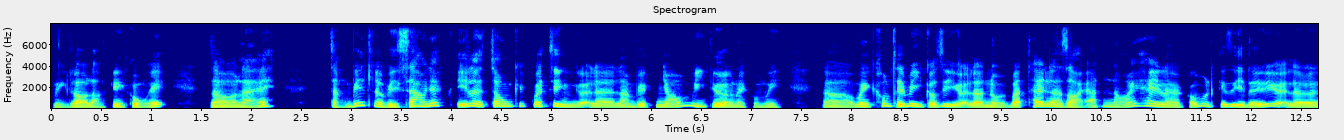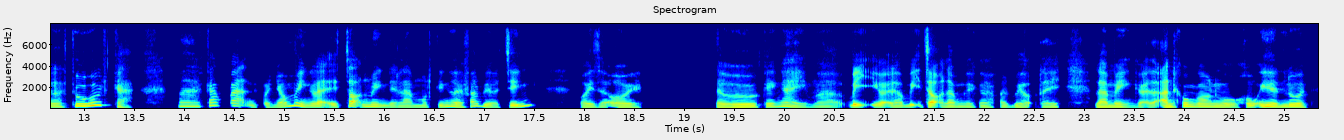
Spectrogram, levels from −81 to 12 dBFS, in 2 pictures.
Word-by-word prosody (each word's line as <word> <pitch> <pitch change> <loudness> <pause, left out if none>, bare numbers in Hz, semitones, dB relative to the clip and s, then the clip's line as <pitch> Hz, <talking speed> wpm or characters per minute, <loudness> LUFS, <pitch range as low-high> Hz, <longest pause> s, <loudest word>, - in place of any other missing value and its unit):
mình 90 +1 -8
lo 105 0 +4
lắng 100 0 -2
kinh 155 -2 +1
khủng - - +2
ấy, - - +1 0.4
do 150 +1 +2
là 125 -4 0
ấy 190 +7 +2 0.6
chẳng 140 +1 -3
biết 260 - 0
là 175 - +5
vì 135 -3 +1
sao 205 +8 +2
nhá, 255 - +5 0.2
ý 170 +3 +4
là 215 -3 +3
trong 210 -1 +1
cái 220 -1 -9
quá 195 -1 +3
trình, 175 -9 +2
gọi 160 - +1
là, 150 -1 +1
làm 155 +1 -1
việc 155 -2 +1
nhóm 165 +11 0
bình 190 -6 0
thường 150 -3 +4
này 145 -1 -3
của 105 - -9
mình, 120 +3 -5 0.4
ờ, 145 -1 -2
mình 165 0 +2
không 225 +7 -1
thấy 195 -2 +5
mình 205 -5 +3
có 160 - +4
gì, 180 -3 +2
gọi 155 - +2
là, 140 0 +5
nổi 135 -8 0
bật 150 +1 +4
hay 195 0 +5
là 185 -4 +3
giỏi 145 -8 +1
ăn 165 - -4
nói 175 +3 -2
hay 235 -4 0
là 150 -5 +1
có 155 - -1
một 205 -2 -4
cái 175 - +2
gì 165 -5 +5
đấy, 150 +9 +3
gọi - - 0
là, 145 +2 +2
thu 215 0 +4
hút 295 +5 +5
cả, - - -5 0.4
mà 180 -1 -3
các 270 +1 -3
bạn 235 -11 -3
của - - -6
nhóm 135 - -1
mình 205 - +1
lại 150 -3 +1
chọn 170 -6 +1
mình 160 -4 -1
để 120 - -6
làm 120 +6 -6
một 140 -1 -10
cái 150 +3 -3
người 180 -7 0
phát 210 +7 -4
biểu 165 - -2
chính. 165 - +1 0.5
Ôi 115 -3 -3
giời 95 -2 -7
ôi, 110 -2 -2 0.8
từ 125 +4 +2
cái 155 0 -2
ngày 160 -10 -2
mà 105 -4 -9
bị, - - +1
gọi - - +1
là, - - -3
bị - - -3
chọn 110 - +4
làm 105 -1 -2
người, 105 +1 -6
ơ, 130 0 -5
phát 140 - -6
biểu 115 -3 -4
ấy 110 +7 -6 0.3
là 110 -1 +2
mình, 100 -5 -2
gọi - - -3
là, - - -1
ăn 130 +3 +4
không 165 +3 +1
ngon 155 -2 0
ngủ 100 -8 -1
không 150 +8 -1
yên 155 -1 +4
luôn, 155 -3 +3
150 Hz, 250 wpm, -24 LUFS, 130-180 Hz, 0.8 s, là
